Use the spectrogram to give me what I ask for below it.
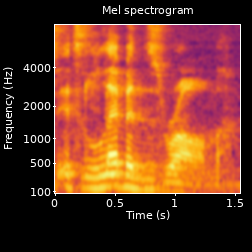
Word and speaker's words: Lebensraum: So it's Lebensraum.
